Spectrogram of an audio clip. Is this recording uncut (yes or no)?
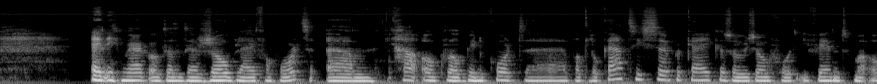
yes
